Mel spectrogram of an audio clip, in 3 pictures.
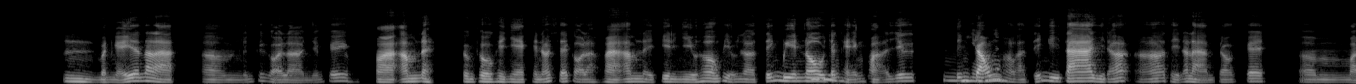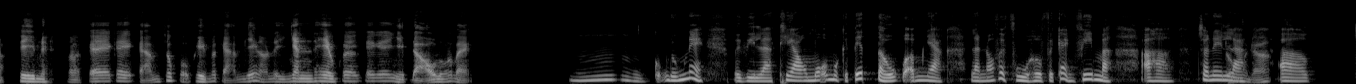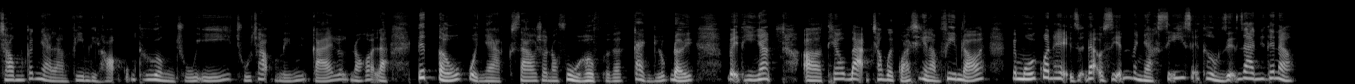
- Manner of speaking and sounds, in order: tapping
- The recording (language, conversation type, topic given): Vietnamese, podcast, Âm nhạc thay đổi cảm xúc của một bộ phim như thế nào, theo bạn?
